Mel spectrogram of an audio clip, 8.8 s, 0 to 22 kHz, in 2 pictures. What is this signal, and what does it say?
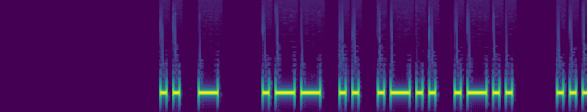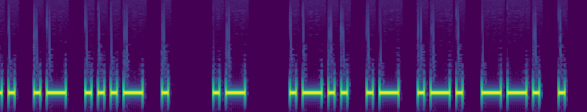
Morse code, heard as a keyed tone, about 25 wpm, 700 Hz. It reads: IT WILL HAVE A LARGE
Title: Sentences from Top 1000 Words - Review Part 6 - 25wpm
